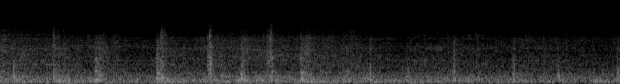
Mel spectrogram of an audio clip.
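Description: Railroad cars, open gondolas and a passenger coach, rolling slowly past, their steel wheels clicking and clanking over the rail joints at uneven intervals above a steady low rumble.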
